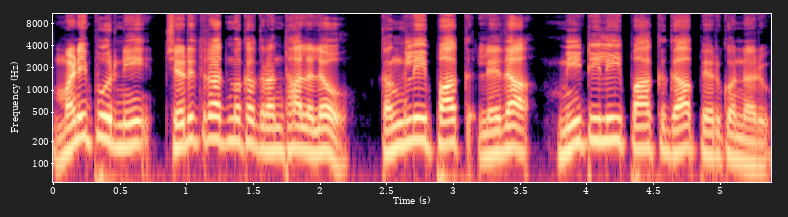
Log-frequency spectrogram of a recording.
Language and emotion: Telugu, neutral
